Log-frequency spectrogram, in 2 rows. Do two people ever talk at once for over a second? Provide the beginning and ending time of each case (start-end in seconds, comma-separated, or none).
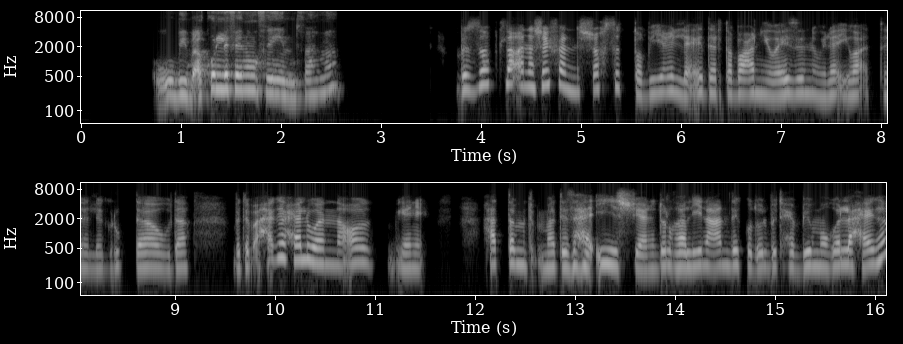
none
